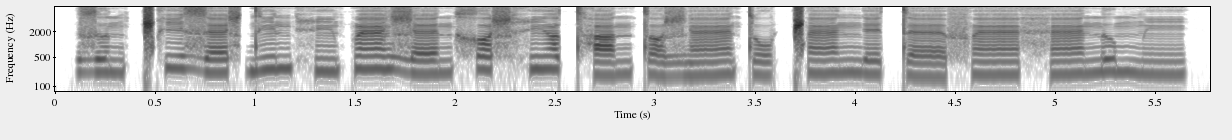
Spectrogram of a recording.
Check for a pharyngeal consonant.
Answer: absent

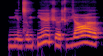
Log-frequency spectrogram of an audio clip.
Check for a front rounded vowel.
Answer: present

